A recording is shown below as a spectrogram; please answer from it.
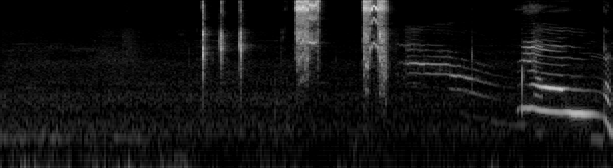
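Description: A pregnant cat cries out with drawn-out meows while near a plate of biryani, two distinct calls, the second louder and rising, after a few sharp clicks and knocks nearby.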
